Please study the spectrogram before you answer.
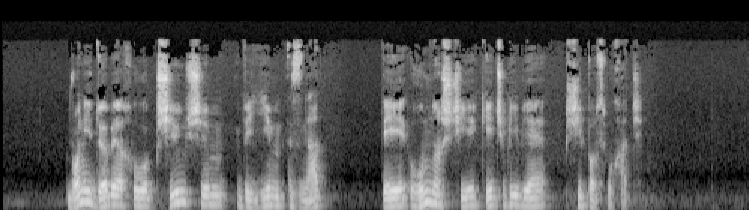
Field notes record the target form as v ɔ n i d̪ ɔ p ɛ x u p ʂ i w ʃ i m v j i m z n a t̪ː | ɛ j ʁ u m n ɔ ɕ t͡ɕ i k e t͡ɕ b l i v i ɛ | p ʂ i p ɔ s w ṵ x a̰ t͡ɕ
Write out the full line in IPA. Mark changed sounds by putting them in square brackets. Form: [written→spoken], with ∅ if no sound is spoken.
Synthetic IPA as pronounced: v ɔ n i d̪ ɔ [p→b] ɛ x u p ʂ i w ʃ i m v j i m z n a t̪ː | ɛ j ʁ u m n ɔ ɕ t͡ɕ i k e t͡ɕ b l i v [i→j] ɛ | p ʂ i p ɔ s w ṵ x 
